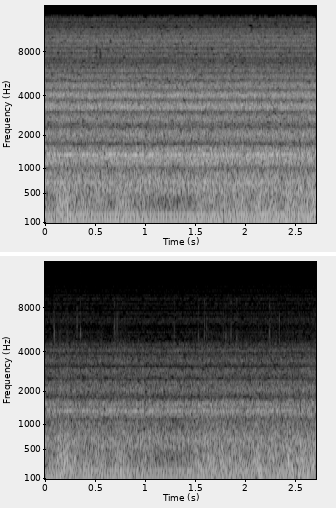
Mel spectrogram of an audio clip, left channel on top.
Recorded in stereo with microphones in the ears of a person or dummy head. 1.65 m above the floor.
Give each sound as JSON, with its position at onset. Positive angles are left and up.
{"t": 0.0, "sound": "a fan", "side_deg": 80}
